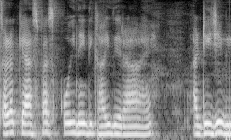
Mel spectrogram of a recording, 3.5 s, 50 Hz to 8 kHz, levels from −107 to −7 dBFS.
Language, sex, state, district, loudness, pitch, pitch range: Hindi, female, Uttar Pradesh, Hamirpur, -16 LUFS, 195 Hz, 180-205 Hz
